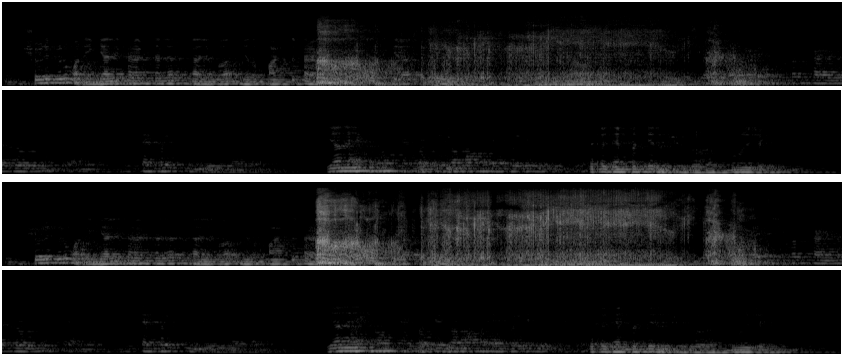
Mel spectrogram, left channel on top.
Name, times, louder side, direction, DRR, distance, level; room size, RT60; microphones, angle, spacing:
voice 1, 0.0-4.8 5.3-5.9 6.6-7.5 11.6-12.1 12.5-12.6 14.4-16.0, equal, 70° left, 1 dB, 1.8 m, -47 dB
sound 1, 3.1-7.7, right 7 dB, 90° right, 0.5 m, -39 dB
voice 2, 6.6-11.0 11.9-14.3 14.8-14.9, equal, 15° right, -4 dB, 4.8 m, -56 dB
13.0 x 6.6 x 9.8 m, 1.4 s
head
